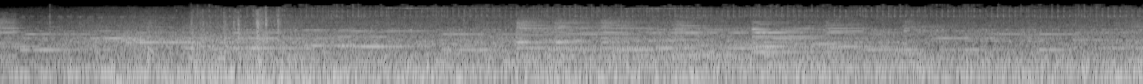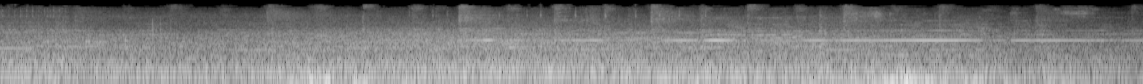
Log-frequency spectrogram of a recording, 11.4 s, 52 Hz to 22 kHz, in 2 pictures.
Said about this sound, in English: On 18th Street in Pilsen, on the southwest side of Chicago, the ice cream truck searches out new customers.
